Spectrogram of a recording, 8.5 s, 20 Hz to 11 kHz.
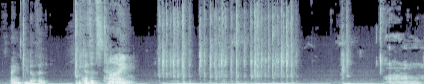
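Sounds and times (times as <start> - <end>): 
speech: 0.2 - 3.3
typing on a computer keyboard while changing a server encryption key: 3.1 - 6.0, 6.8 - 7.1.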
